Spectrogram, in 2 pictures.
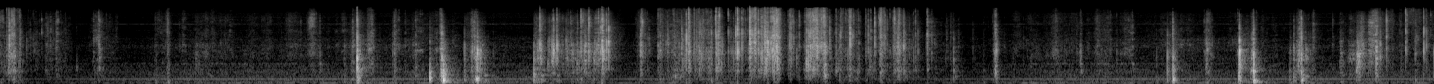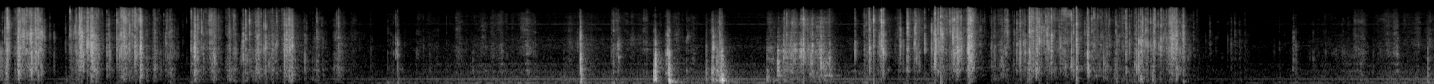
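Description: Plastic wrappers of 2008 SP Authentic football card packs crinkling in the hands in several spells of a few seconds each, with short clicks and flicks from the cards being handled between the spells.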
